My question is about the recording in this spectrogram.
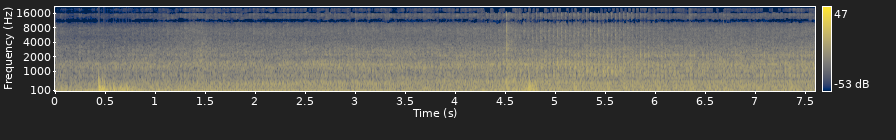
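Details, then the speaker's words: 2003 Panther Touring turbo diesel (in use from 2004), engine dry with no oil leaks, seals intact. After a couple of bumps it settles into a steady, even low clatter with no misses or knocks; characteristic old Panther turbo sound, normal idle. "Suara mesinnya masih ciri khas banget ya, masih ciri khasnya Panther turbo tahun tua. Nah, masih ciri khas banget."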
